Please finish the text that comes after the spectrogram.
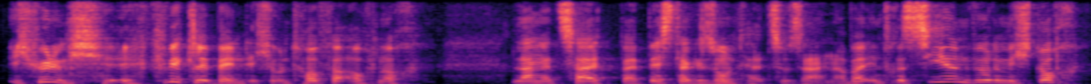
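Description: A man's voice: fairly high pitch, sing-song, fast, breathy edge. A man playing an irritated, rattled scientist in a radio drama, impatient and defensive in his replies. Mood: wary, defiant. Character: irritated, rattled male scientist defying a threatening caller.

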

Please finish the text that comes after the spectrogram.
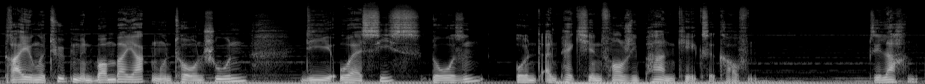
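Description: A man reading a scripted literary chronicle as narrator, in a measured, deliberate and articulate way. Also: on the low side, a little mellow, soft background music.

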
